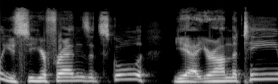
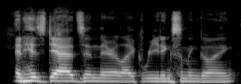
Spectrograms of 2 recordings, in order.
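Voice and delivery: ordinary talk

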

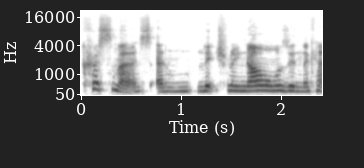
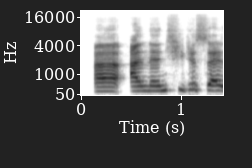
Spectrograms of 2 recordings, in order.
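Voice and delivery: ordinary delivery

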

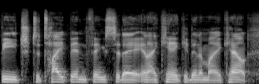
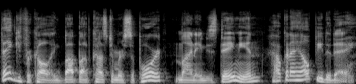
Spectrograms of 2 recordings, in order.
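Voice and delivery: prerecorded, automated support-line message voice. Recalling answering customer-support calls, the speaker sounds like an automated recording voice. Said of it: "make my voice sound not necessarily robotic, but like a recording".

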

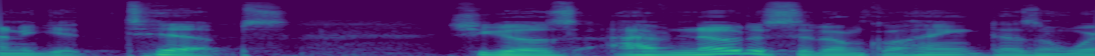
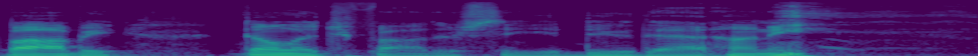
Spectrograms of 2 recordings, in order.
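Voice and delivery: usual speaking voice

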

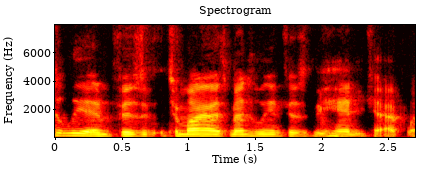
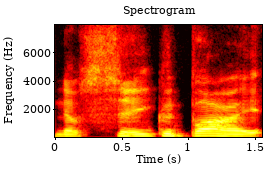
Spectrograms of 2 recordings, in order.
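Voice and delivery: loud, really gruff, insistent voice; 6 dB louder than usual. Retelling how the person filming repeated an order: imitating a gruff command. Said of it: "really gruffly".

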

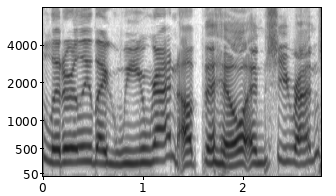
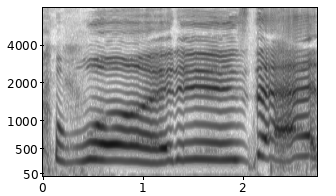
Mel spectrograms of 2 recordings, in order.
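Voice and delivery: put-on slow-motion, slowed-down speech. Retelling a friend's line said in slow motion, imitating slow-motion speech. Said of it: "unintentionally said it in actual slow motion".

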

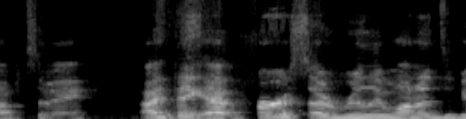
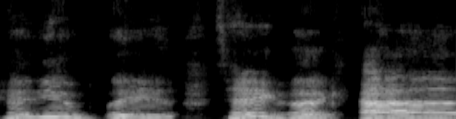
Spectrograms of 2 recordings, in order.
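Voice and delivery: acted-out, loud, bawling crying voice; 5 dB louder than usual. Retelling the phone call to Curran, acting out bawling.

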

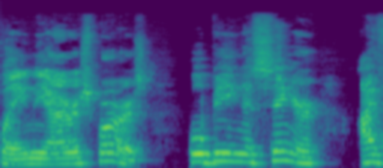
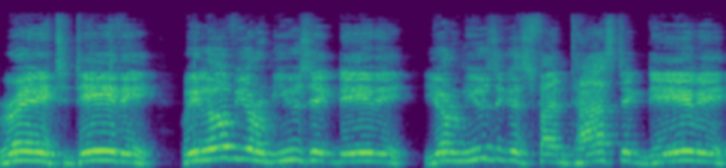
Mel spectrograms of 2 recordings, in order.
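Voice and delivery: put-on Irish brogue; 4 semitones higher than usual. Mimicking people praising Davey's music, in an Irish brogue. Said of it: "When I hear Davey in an Irish brogue".

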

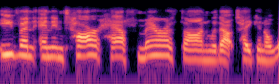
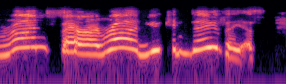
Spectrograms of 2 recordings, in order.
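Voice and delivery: mock screaming, high and drawn-out; 6 semitones higher than usual. Retelling running behind a companion and dragging her along, retelling a scream. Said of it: "And I was screaming".

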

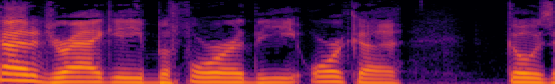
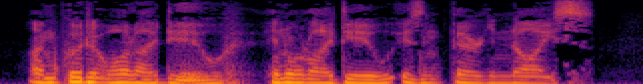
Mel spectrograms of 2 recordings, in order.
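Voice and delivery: spoken in Australian accent; 3 semitones lower than usual. Redoing the impression a co-speaker says they did, Australian Wolverine impression. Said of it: "Australian Wolverine is like".

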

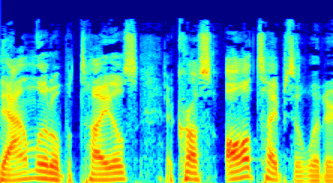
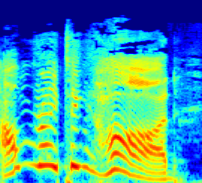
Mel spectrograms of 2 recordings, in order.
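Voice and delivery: put-on voice, pitched very high; 13 semitones higher than usual. Imitating J K Rowling saying she writes hard: J K Rowling impression. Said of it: "is that your impression of J K Rowling?".

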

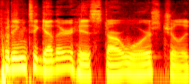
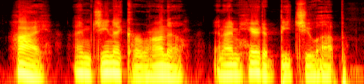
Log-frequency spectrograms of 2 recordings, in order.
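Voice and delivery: flat monotone delivery with no tune; 3 semitones lower than usual. Doing her in any role, with flat monotone Gina Carano voice. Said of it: "my Gina Carano impression. ... Very monotone".

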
